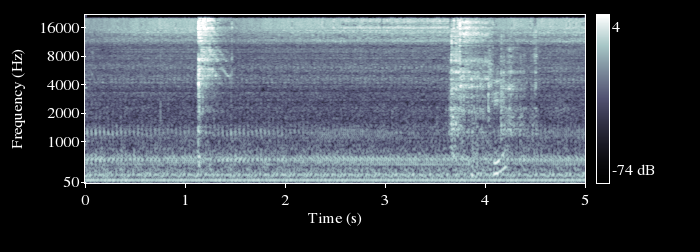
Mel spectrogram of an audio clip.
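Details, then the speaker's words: Loud continuous motor hum with brief slurping gurgles: a Medpro suction machine set to 0.02, used in a simulated demonstration to suction phlegm from a patient's mouth with tubing rotated slowly; suction machine operating. "so now I'm going to turn on the machine and then just now I have already set to 0.02 range so I'm going to suck up the patient's flam by entering uh the patient's mouth with this this tubing"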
